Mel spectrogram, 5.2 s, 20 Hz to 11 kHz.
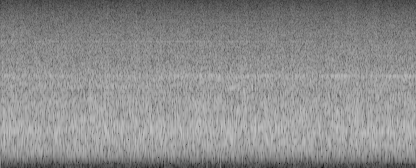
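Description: Steady hiss and hum of a Shinkansen 200 series trainset standing at the platform, with faint steady whine tones over an even rushing noise.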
